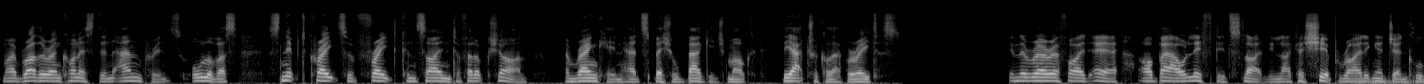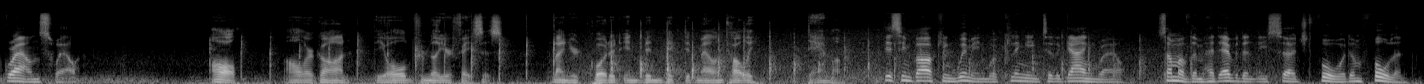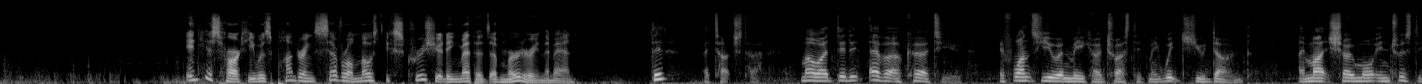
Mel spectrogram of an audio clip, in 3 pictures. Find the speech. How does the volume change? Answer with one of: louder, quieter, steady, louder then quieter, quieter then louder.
steady.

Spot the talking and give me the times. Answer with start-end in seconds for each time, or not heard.
0.0-8.9, 10.1-15.1, 16.4-28.4, 30.4-34.3, 35.0-42.6.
